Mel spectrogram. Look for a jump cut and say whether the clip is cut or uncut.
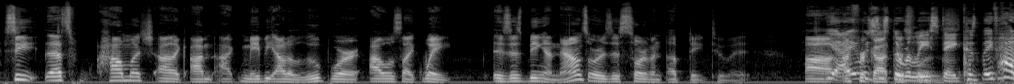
uncut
